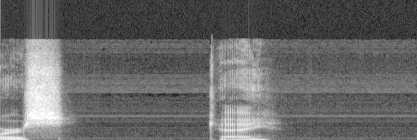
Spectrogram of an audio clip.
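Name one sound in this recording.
A young man speaks briefly and loudly into a close microphone.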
